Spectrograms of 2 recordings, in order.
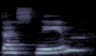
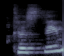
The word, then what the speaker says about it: Tasnim: the tazm or ta like how's that properly pronounced? Um, tasnim if you want to pronounce it with like the accent and everything, but tasnim is pretty fine.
